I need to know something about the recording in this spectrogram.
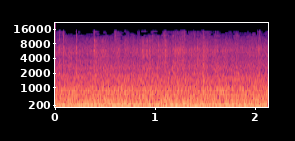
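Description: Steady road and engine noise inside the cabin of a moving vehicle: a low, even rumble.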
